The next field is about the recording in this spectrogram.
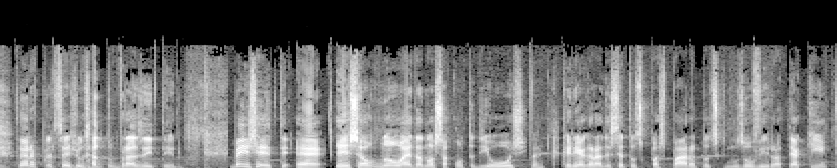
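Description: A man talks very fast in a high pitch with ordinary pitch variation. The sound is dry and close, with no echo. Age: 40s. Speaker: podcast host. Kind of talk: casual chat.

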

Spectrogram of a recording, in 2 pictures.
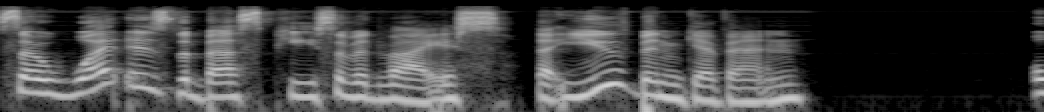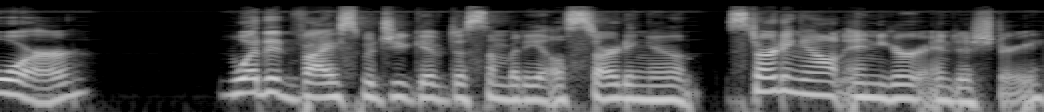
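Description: A woman with an unremarkable speaking voice talks at a fairly slow pace in a fairly low pitch, her intonation lively, in a very clean recording with a silent background. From Georgia, US. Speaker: podcast host, artist and business owner. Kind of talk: casual interview chat; scripted intro.

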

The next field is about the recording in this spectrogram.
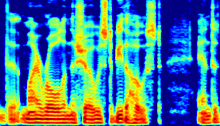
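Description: In a calm tone, a man speaks at a moderate pace with a very deep, low, dark and mellow voice and a dry, close sound with no echo. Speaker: adventure show host and founder. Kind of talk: interview.

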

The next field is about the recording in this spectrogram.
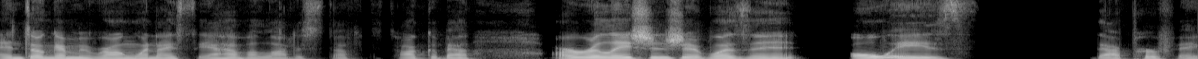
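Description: A woman's medium-pitched voice with an American accent at a fairly quick pace, fairly even intonation and big swings in loudness, on a very clean recording with a silent background and a dry, close sound with no echo. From New York and New Jersey. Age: 20s. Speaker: podcaster. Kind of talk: casual monologue.

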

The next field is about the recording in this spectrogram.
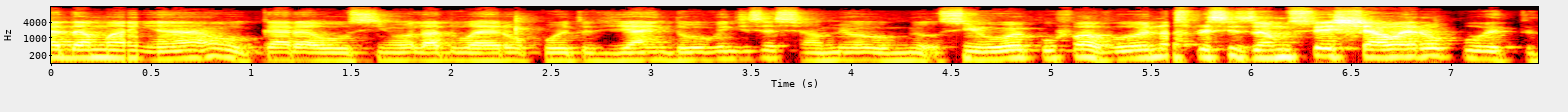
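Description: A man talks at a fairly slow pace in an unremarkable speaking voice. His pitch is fairly high, with ordinary variation. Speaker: university student. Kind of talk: casual chat, storytelling.

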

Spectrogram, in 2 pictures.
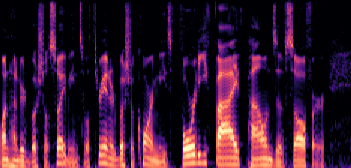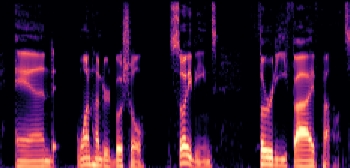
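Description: A man with an American accent and a plain, everyday voice talks at a moderate pace and fairly low pitch with lively intonation, the sound dry and close with no echo on a very clean recording with a silent background. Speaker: agronomy radio host and farmer. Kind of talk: radio talk show. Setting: studio.

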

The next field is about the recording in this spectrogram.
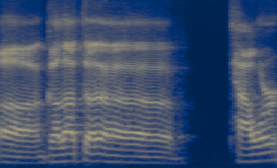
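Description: A normal speaking voice from a man with an American accent, fairly low in pitch. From Turkey (Istanbul), international school. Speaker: entrepreneur and former software developer. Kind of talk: casual interview chat.

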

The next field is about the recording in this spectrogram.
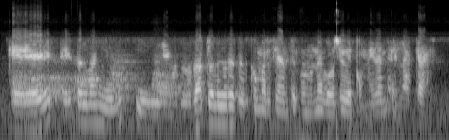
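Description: A man at a medium pitch and moderate pace, with ordinary pitch variation, big swings in loudness and noticeable background noise. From northern Mexico, Coahuila. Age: 30s. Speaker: religious brother. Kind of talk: casual interview. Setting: remote call from home.

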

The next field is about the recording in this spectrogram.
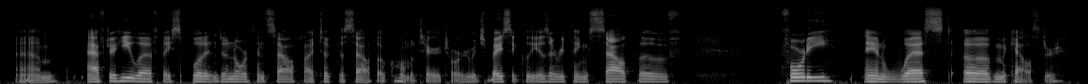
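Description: A man speaks with a West Texas accent at medium pitch. His pitch varies in an ordinary way, and the sound is dry and close with no echo. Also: moderate pace. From Texas, Lubbock. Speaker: mobile hardware salesman. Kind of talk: casual chat.

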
